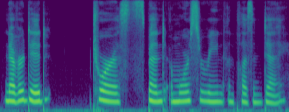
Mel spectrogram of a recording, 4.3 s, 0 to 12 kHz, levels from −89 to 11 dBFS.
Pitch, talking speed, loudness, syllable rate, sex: 230 Hz, 140 wpm, -17 LUFS, 4.4 syllables/s, female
